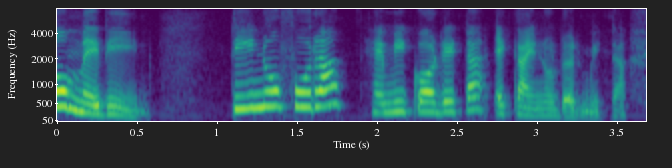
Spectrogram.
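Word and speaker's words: Ctenophora: टी से टीनोफोरा। टी टीनोफोरा में बेटा सी साइलेंट है।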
